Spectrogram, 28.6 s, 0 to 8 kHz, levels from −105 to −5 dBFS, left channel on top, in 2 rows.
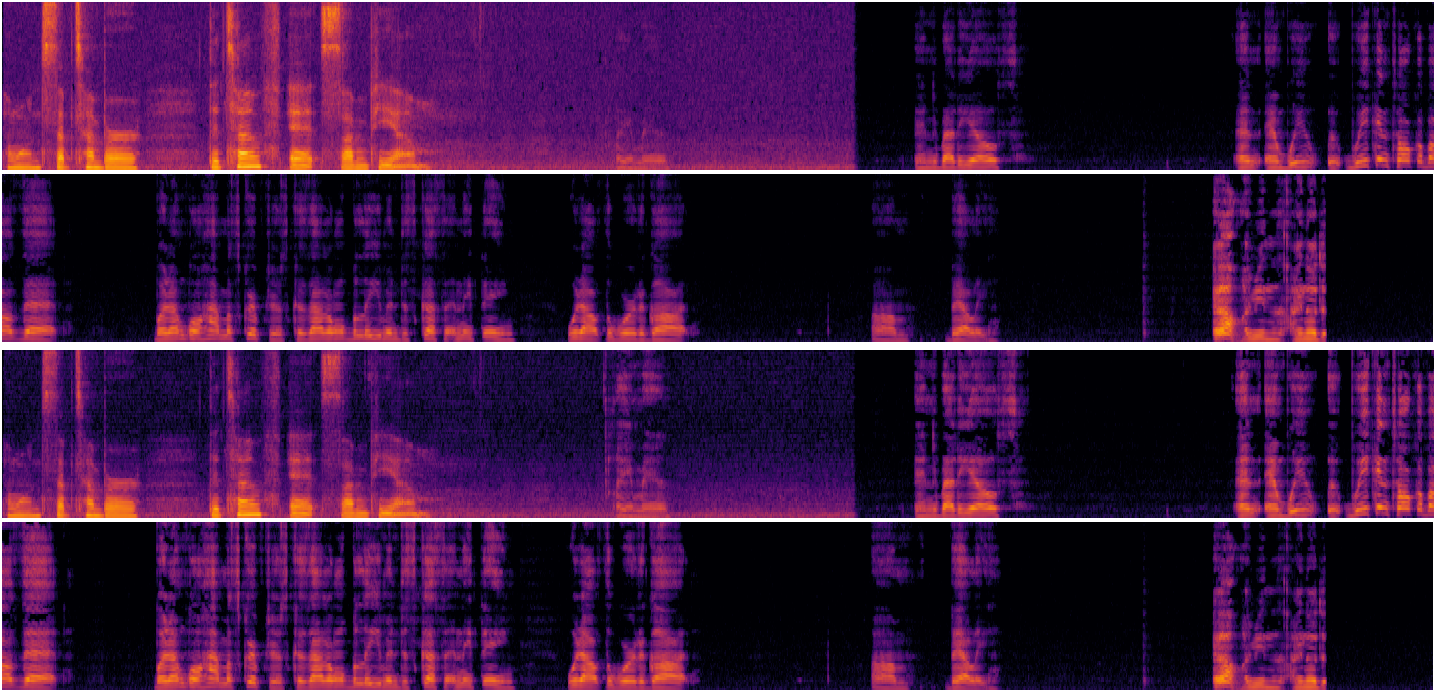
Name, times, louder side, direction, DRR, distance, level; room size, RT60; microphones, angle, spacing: voice 1, 0.0-4.3, left 4 dB, 70° left, 0.8 m, -30 dB
voice 2, 6.1-6.7 9.1-10.2 12.3-14.9 15.8-19.4 20.0-21.2 23.0-23.4 23.8-24.3, right 3 dB, 80° right, 5.8 m, -42 dB
voice 3, 26.4-27.6, left 2 dB, 35° left, 4.7 m, -37 dB
head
